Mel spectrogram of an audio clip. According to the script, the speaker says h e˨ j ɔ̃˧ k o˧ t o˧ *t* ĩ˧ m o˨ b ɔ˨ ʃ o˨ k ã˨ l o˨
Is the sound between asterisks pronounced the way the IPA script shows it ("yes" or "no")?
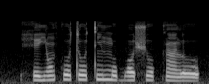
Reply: yes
